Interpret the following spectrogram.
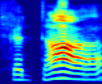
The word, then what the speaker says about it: Gadara: low and mean, and it sounded like Gadara, with the accent on the second syllable. Gadara.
